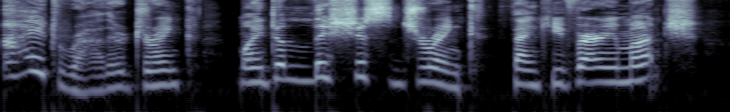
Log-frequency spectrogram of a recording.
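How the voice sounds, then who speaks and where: A woman's voice: medium pitch, expressive, moderate pace, no room sound, voice pushed up, natural voice. A woman voicing a giddy, playful young woman in an audiobook, tipsy and teasing, with a squealing, pouty manner. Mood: playful outrage. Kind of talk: audiobook character acting.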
